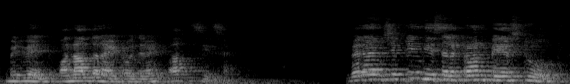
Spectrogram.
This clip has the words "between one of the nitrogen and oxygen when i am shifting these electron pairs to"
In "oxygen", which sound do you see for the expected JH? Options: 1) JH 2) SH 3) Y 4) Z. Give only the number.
4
